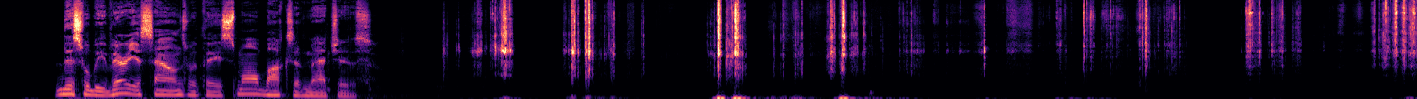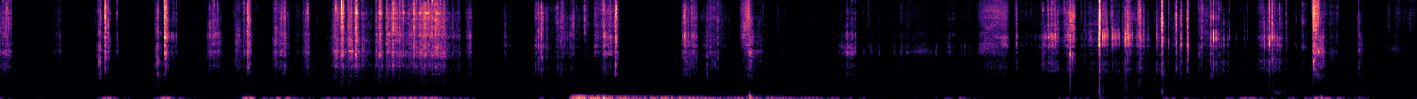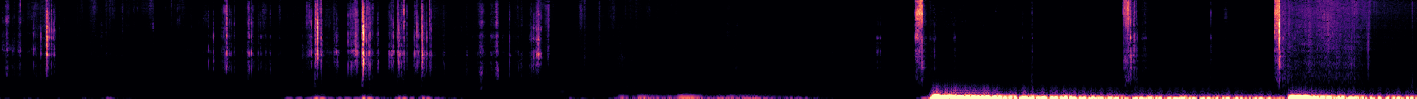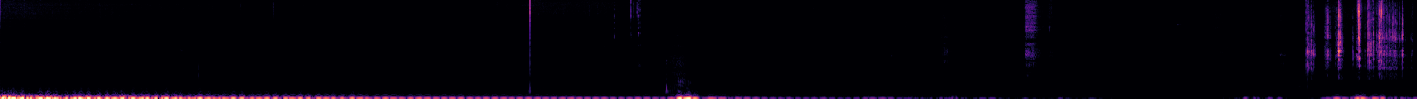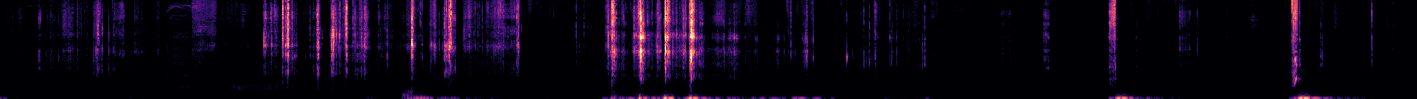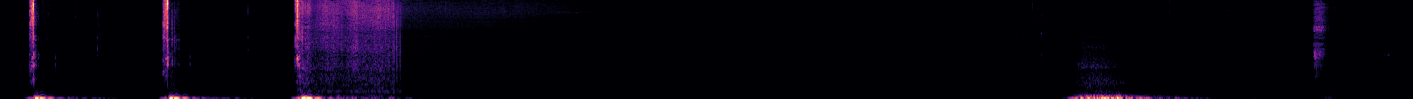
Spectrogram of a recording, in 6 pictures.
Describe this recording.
Various sounds from a small box of matches.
